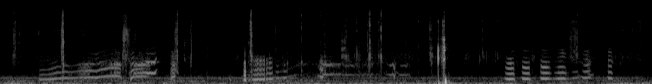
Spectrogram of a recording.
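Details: Backyard chickens clucking, soft upward-sliding notes in small groups, one quick series of short pulsed clucks near the end, with a sharp knock midway and a person laughing afterward.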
